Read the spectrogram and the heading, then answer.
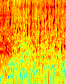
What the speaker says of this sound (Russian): Ну, ручей не глубокий, ребят,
